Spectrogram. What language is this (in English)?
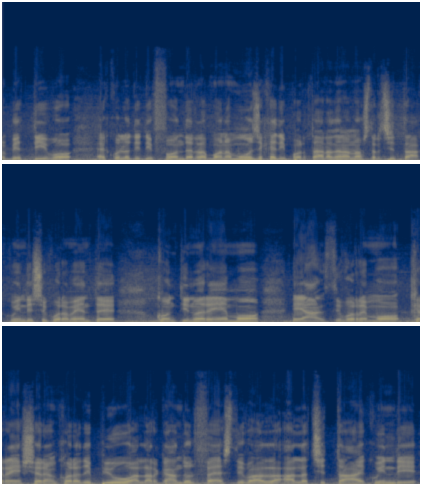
Italian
